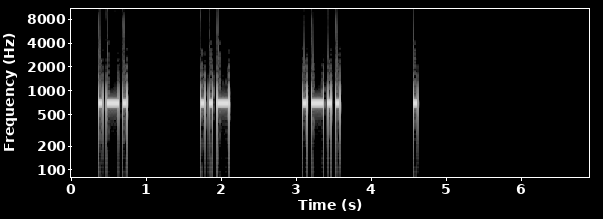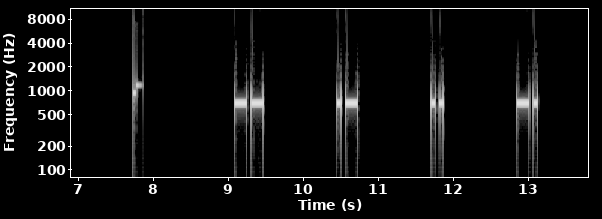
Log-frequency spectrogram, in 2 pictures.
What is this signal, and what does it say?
Morse code, heard as a keyed tone, about 22 wpm, spaced as for 8 wpm, 700 Hz. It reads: RULE MAIN
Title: 6x Character Spacing - Top 500 Words - 22wpm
